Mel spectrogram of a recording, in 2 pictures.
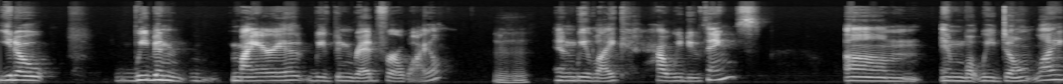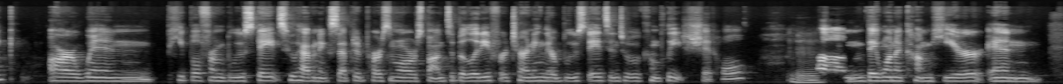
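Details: Adult woman; normal speech.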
